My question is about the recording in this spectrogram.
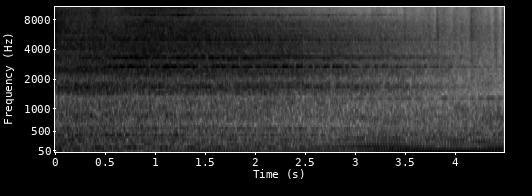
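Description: Tense dramatic background score: a sudden bright, shimmering hit at the start that fades over about three seconds, with a low drone swelling near the end.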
